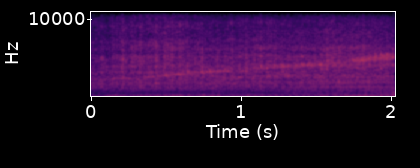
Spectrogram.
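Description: A motor vehicle's engine running close by as a steady low hum that rises a little in pitch just past the middle, with a faint whine climbing above it.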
